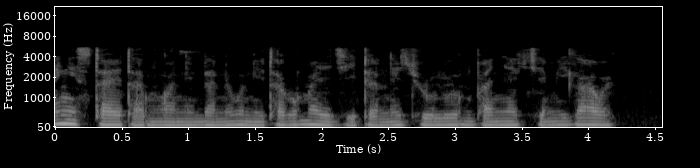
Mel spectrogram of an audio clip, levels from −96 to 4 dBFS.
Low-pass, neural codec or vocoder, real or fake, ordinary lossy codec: 5.4 kHz; none; real; none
